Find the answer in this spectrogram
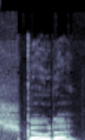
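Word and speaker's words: Škoda: It reminds me, I did a voiceover once for Skoda, and apparently that's Skoda. Yeah, you've got to put the Scandinavian spin on it.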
